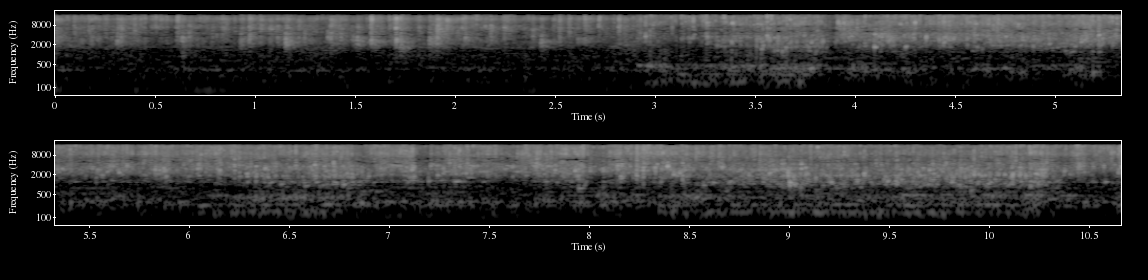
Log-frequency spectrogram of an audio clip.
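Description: Tap water running into a white ceramic washbasin and splashing over a bunch of green stalks held under the stream to rinse them; the steady running starts about three seconds in.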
